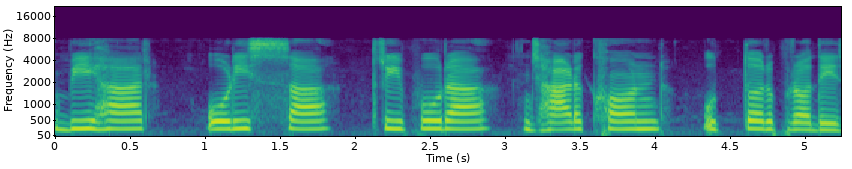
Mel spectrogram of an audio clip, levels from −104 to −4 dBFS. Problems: none marked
